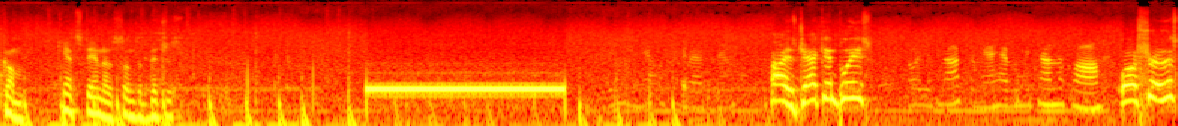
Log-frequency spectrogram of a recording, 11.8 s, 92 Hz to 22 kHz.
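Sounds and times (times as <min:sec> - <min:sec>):
speech: 0:00.1 - 0:02.2, 0:07.7 - 0:08.8, 0:10.8 - 0:11.7
telephone dial tone: 0:03.7 - 0:05.7.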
